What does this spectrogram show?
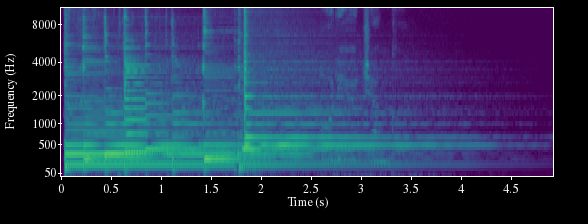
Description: acoustic guitar logo

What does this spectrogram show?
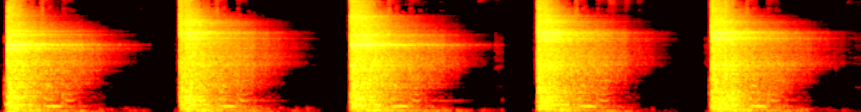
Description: hammer on the anvil

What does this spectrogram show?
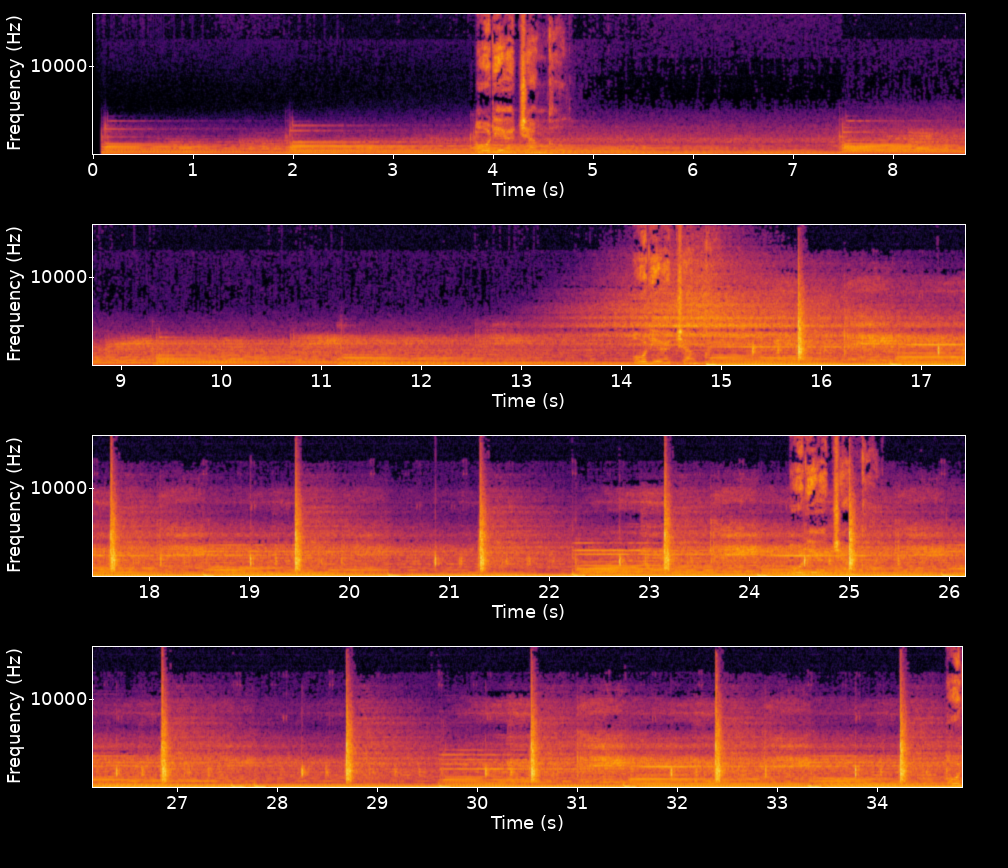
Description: dreamy meditative electronic pack

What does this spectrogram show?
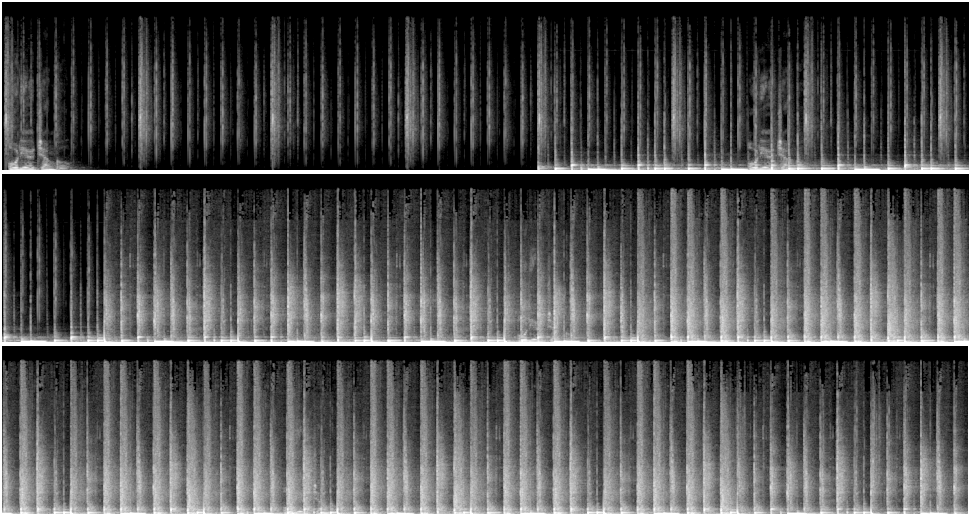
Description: african folk percussion

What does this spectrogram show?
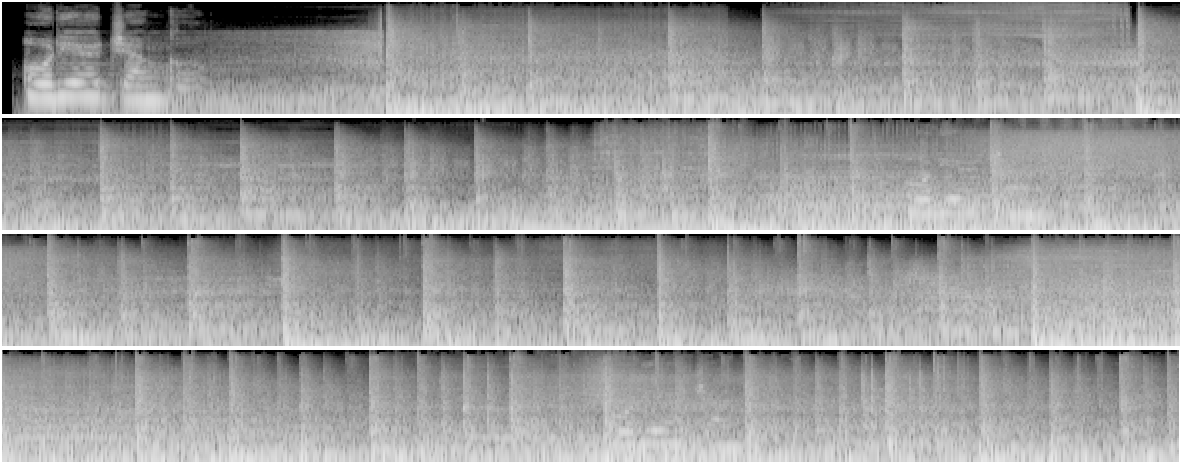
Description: armageddon drums

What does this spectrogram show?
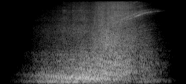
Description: whoosh bys passing swooshes crackling rumbling; prosoundfx

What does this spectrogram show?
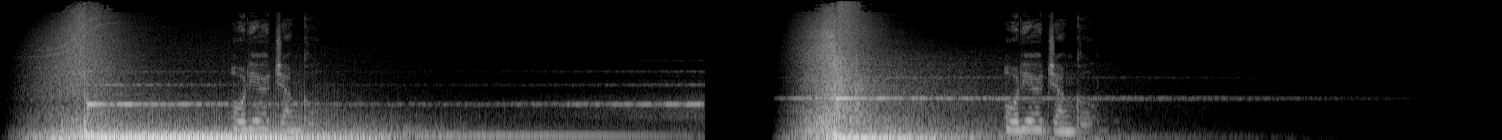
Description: trailer piano hits

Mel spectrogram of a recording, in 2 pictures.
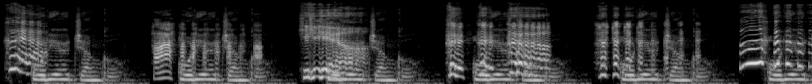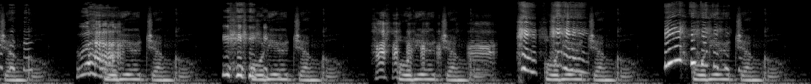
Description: cartoon laugh

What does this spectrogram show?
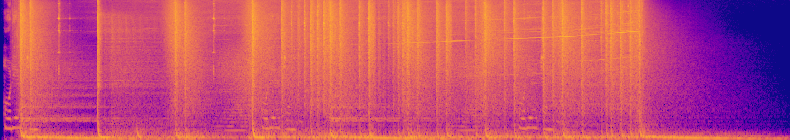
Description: action drums teaser

